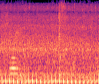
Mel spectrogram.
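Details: Small single-cylinder mower started on choke after an oil change and worn-part replacement: steady, even thumping at about ten beats a second, unbroken; normal running.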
